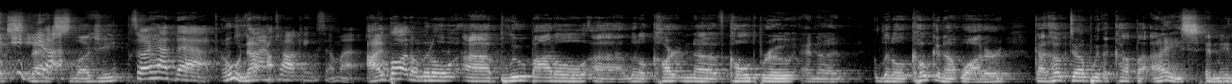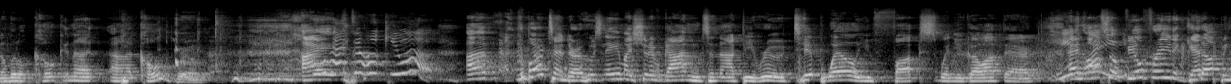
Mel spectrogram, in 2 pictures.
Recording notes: a LIVE taping of High & Mighty in San Fransisco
